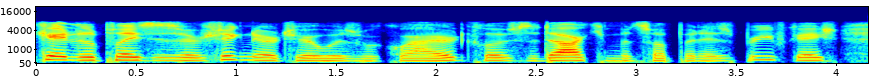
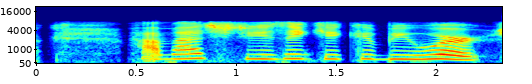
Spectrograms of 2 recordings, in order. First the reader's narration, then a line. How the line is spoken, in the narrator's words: she asked hesitantly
